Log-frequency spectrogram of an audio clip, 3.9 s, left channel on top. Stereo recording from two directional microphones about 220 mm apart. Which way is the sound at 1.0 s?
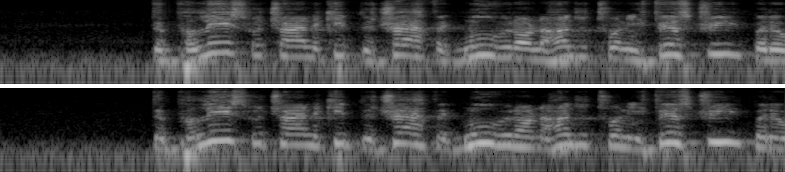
35° left (ahead or behind).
